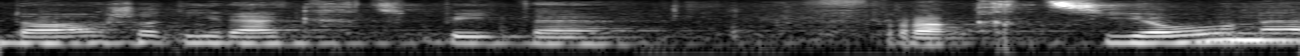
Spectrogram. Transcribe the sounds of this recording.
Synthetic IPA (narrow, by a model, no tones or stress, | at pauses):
dɑːʃodiɾækχtb̥ɪd̥ə | frɑkt͡sjoːnə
